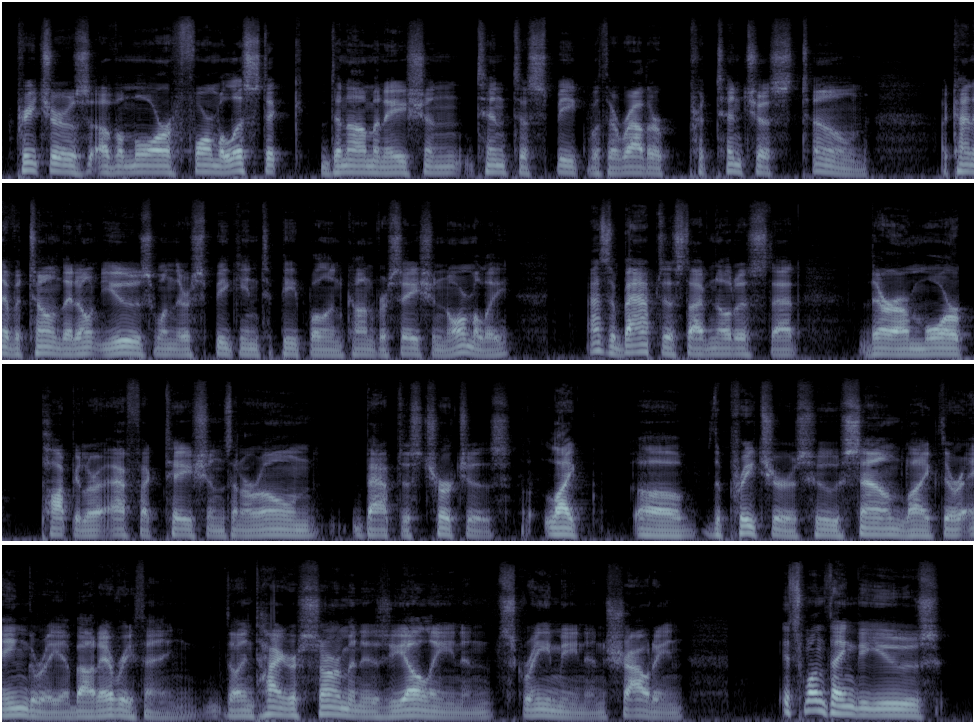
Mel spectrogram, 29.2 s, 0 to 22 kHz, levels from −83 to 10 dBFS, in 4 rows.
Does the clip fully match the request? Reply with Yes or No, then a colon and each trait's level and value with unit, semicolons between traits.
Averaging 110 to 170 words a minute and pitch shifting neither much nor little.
Yes: average, 145 wpm; average, 3.5 semitones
